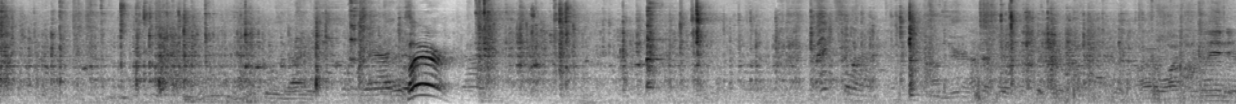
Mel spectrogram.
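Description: Metal chains, swivel hooks and carabiners of hanging grip handles clinking and knocking as a climber swings along them, in a quick irregular run of sharp clicks. About four seconds in comes one short, loud cry that rises and falls in pitch.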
